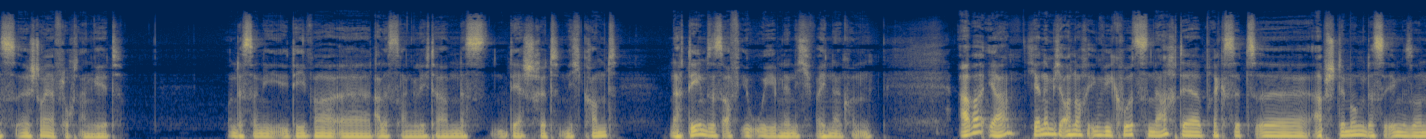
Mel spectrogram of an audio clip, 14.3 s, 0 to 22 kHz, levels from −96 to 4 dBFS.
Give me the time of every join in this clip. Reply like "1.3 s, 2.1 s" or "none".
3.7 s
